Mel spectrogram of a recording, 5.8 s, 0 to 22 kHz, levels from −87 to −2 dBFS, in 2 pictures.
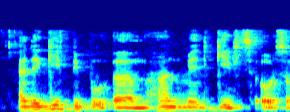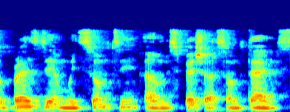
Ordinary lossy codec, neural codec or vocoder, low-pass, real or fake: none; none; 7.2 kHz; real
